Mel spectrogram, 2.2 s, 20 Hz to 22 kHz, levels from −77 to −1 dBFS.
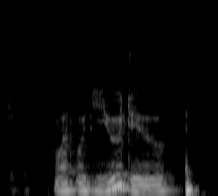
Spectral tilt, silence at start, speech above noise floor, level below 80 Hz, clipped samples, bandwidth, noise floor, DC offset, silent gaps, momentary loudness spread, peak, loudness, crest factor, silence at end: -9 dB/octave; 0.55 s; 35 dB; -58 dBFS; under 0.1%; 8.2 kHz; -72 dBFS; under 0.1%; none; 7 LU; -22 dBFS; -38 LUFS; 16 dB; 0.2 s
